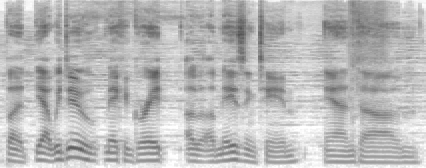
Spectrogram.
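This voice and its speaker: A man's voice: fairly low pitch, a little slow, darkish tone, faint music behind. A man co-hosting a casual book podcast, laughing often and restarting his sentences as he talks. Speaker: podcast co-host.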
